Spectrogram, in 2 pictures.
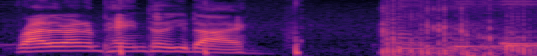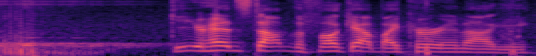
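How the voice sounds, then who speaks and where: A man's voice: fairly high pitch, normal speed, very noisy. A man streaming a video game, reading its text aloud and reacting live in an irreverent, sweary, amused way.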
